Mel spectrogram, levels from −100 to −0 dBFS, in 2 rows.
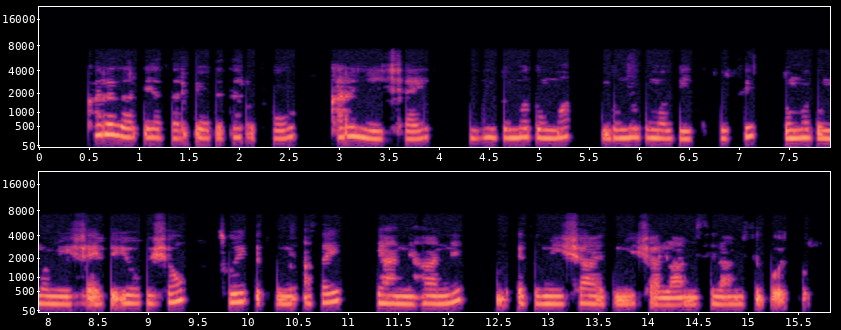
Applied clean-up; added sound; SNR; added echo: none; none; none; none.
